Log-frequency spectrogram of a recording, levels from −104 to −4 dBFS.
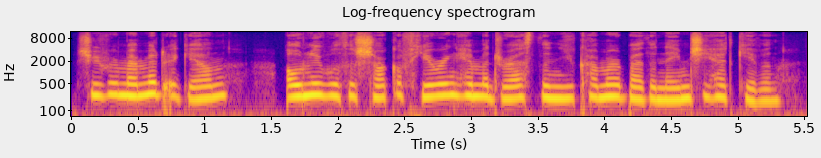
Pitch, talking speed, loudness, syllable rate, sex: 225 Hz, 205 wpm, -16 LUFS, 6.0 syllables/s, female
